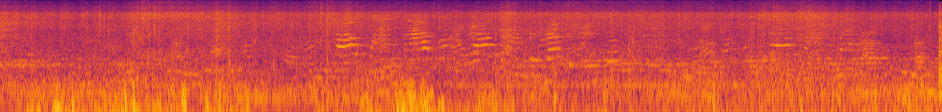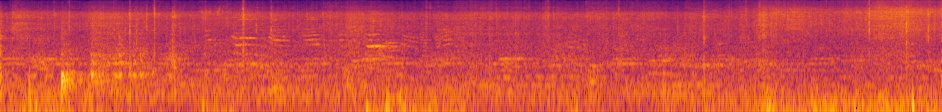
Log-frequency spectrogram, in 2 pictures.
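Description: Skewered chicken sizzles over charcoal.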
